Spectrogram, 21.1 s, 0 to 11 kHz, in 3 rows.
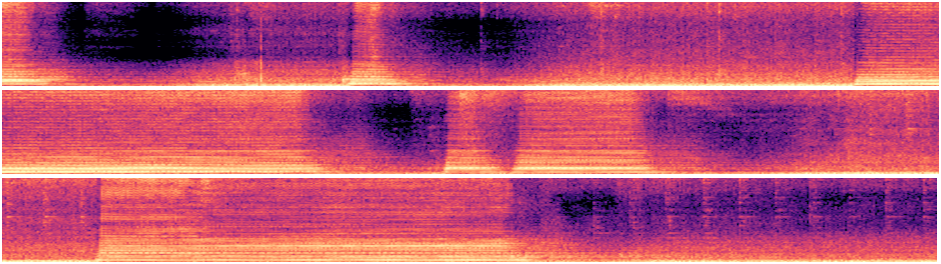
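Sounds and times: train air horn blasts: 0.0 - 1.0, 2.5 - 3.4, 6.4 - 12.5, 14.7 - 18.5
locomotive engine and wheels rumble: 0.0 - 21.0.

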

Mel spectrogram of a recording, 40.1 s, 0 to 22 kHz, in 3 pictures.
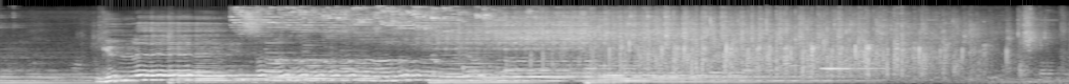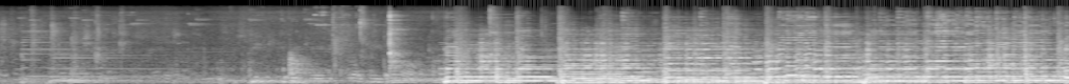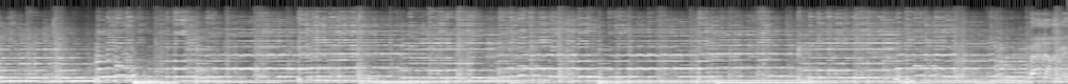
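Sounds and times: violin: 2.1 - 11.6, 16.9 - 40.0
plucked saz: 2.2 - 11.1, 18.8 - 40.0.

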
